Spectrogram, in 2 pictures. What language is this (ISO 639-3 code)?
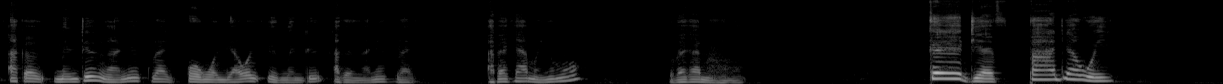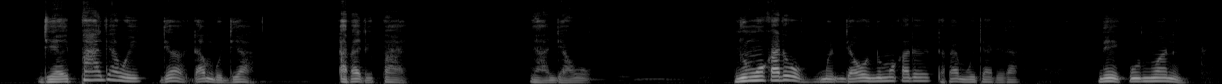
kpe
